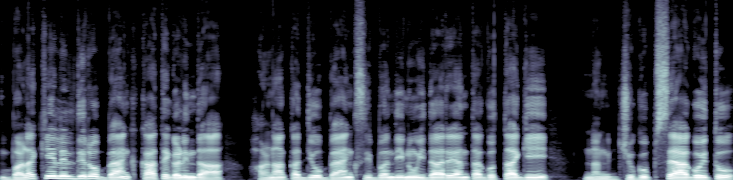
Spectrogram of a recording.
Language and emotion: Kannada, disgusted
